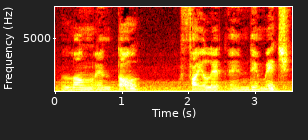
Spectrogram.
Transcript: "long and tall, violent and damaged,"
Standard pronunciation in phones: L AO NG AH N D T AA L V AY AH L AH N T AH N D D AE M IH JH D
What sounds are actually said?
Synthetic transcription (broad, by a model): L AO NG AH N T AA L F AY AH L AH T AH N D D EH M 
